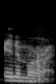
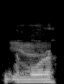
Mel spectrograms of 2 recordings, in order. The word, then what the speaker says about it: Inamura: Pronunciation? Spelling? That's a mouthful. It's Inamura. Yeah, it's Inamura.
